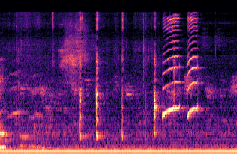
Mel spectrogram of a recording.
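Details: Baby monkey Lori wailing while being bathed: several clicks and taps, then two sharp rising squealed cries close together toward the end over a constant low hum.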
